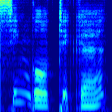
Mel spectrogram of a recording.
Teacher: single ticket you emphasize both on the first syllable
